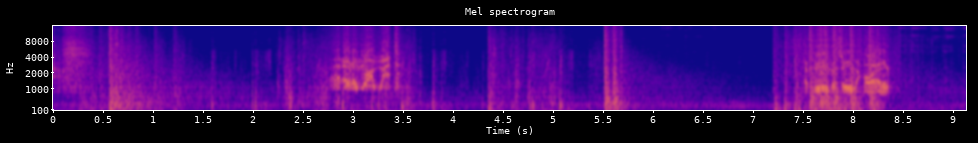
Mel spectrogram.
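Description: Footsteps thud on a hard floor in an echoing corridor.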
